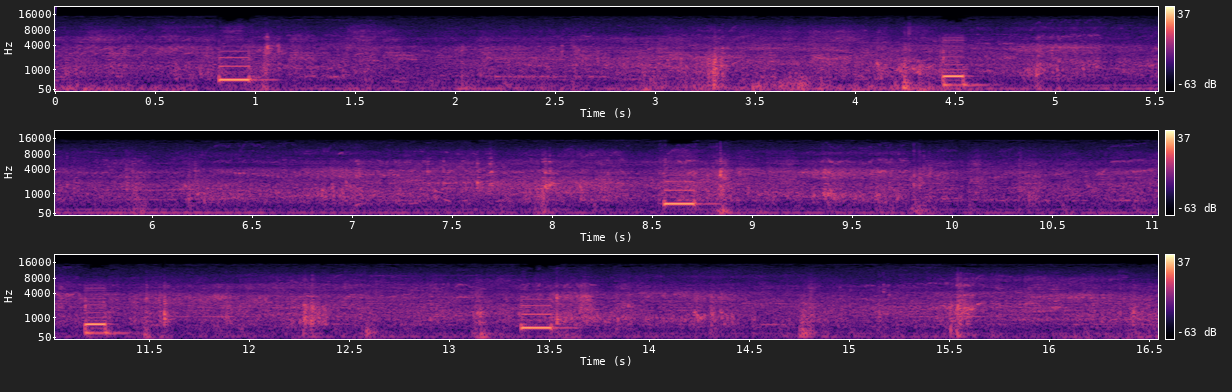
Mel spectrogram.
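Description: Tyres of a small car bump and clatter over the track.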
